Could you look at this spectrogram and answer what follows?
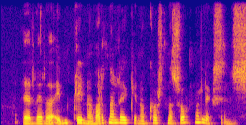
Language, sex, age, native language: Icelandic, female, 50-59, Icelandic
